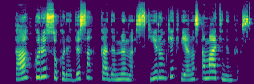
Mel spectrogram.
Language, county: Lithuanian, Vilnius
